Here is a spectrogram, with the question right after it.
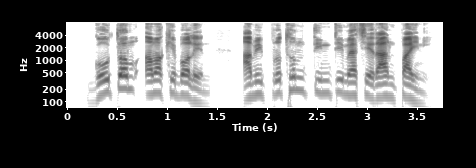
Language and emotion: Bengali, neutral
